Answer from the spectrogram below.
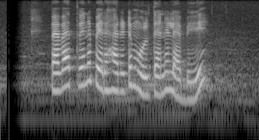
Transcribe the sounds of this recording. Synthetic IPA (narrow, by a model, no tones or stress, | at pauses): pæʋæt̪ʋenəpeɾəɦaɾiʈəmult̪ænəlæbeː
